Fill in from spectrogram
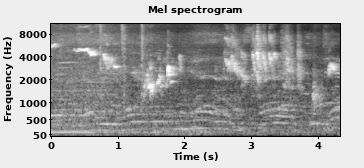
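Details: White-rumped shama learning sounds, mixing harsh squawk-like notes with high chirps and whistles in irregular bursts, with a brief low buzzing hum at the start.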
